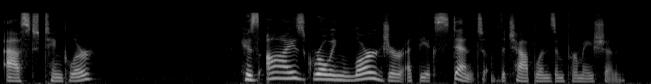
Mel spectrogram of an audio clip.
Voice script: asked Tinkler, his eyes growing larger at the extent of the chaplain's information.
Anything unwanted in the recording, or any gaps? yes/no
no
